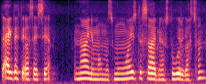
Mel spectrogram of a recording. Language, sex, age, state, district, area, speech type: Kashmiri, female, 18-30, Jammu and Kashmir, Baramulla, rural, spontaneous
